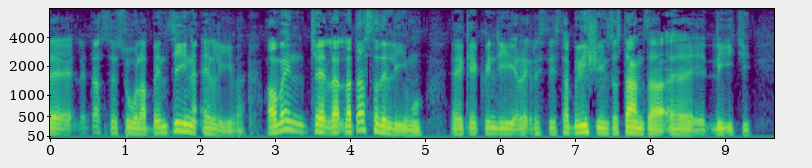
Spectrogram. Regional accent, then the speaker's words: Veneto, Italy; born there; Sapete che io ho questo difetto, che sono nato in Veneto

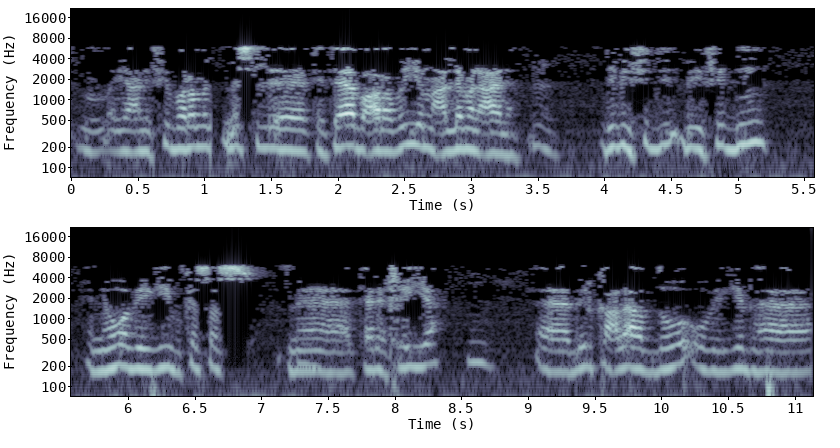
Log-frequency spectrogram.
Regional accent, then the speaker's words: Sohag, Sohag Governorate, Egypt; now in Giza, Egypt; يعني اساسا احنا من صهاج ولكن انا ساكن في قريه اسمها مشيت البكاري في الهرم محافظه الجيزه

